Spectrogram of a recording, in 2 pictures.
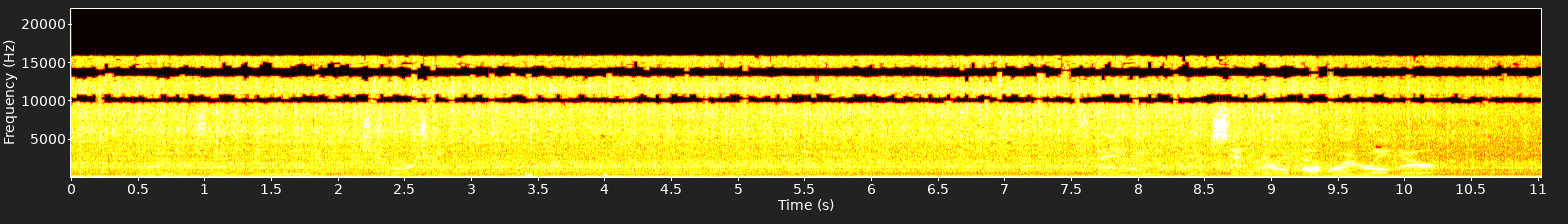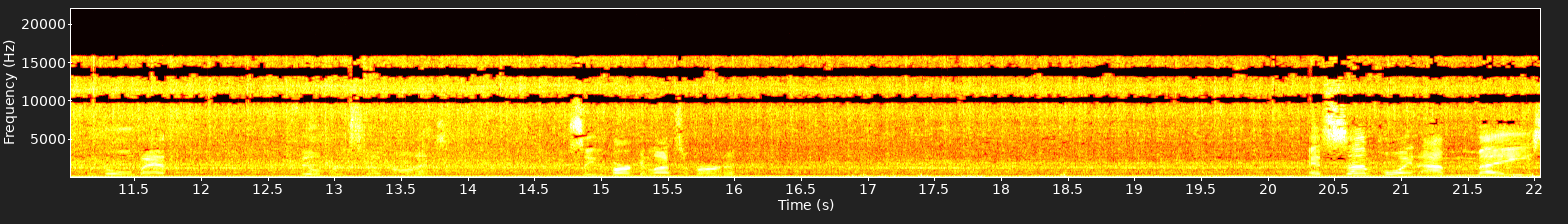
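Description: A 1950 Dodge Coronet's flathead straight-six idling steadily with the hood open, running smooth.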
